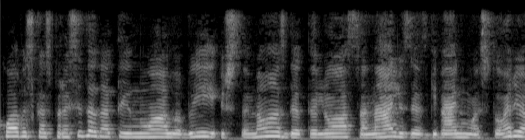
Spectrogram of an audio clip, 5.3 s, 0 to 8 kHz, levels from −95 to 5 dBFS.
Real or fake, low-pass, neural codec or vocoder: fake; 7.2 kHz; codec, 16 kHz in and 24 kHz out, 2.2 kbps, FireRedTTS-2 codec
